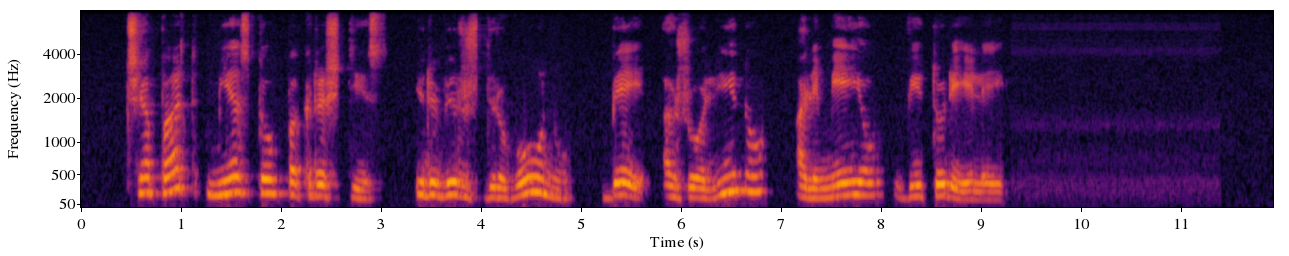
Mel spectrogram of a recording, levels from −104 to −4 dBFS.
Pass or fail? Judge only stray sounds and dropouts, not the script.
pass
